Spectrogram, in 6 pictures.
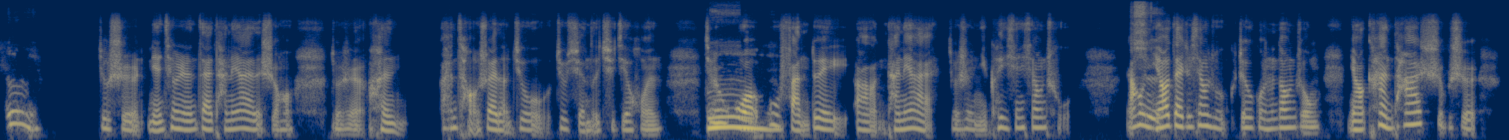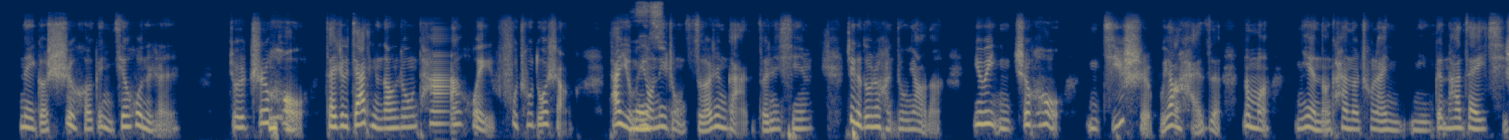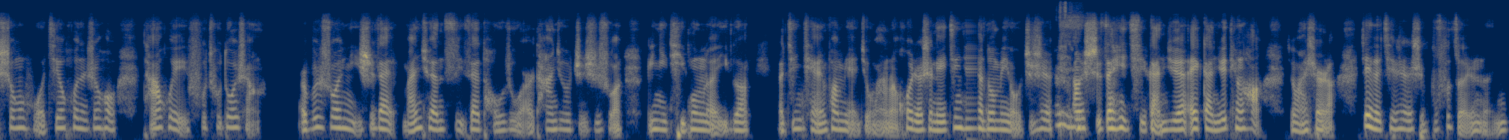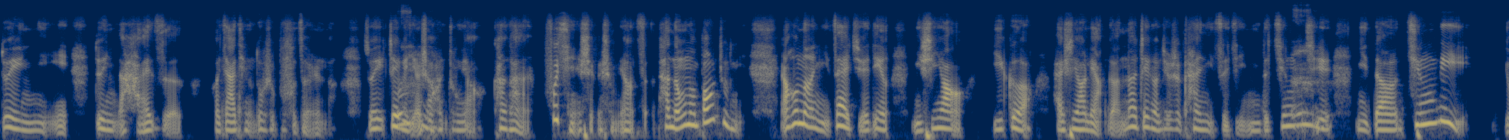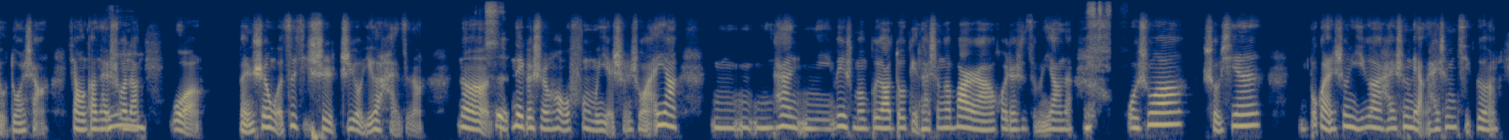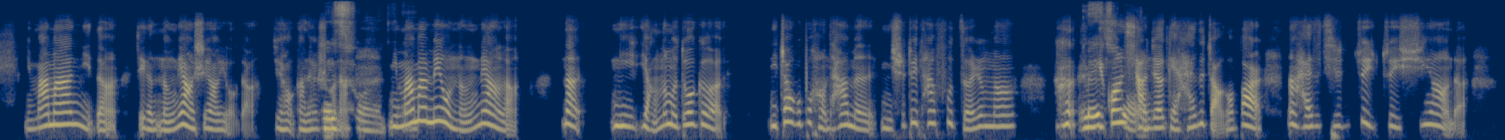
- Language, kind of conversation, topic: Chinese, podcast, 你对是否生孩子这个决定怎么看？
- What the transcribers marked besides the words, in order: laughing while speaking: "当时在一起"; laughing while speaking: "嗯"; laugh; laugh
